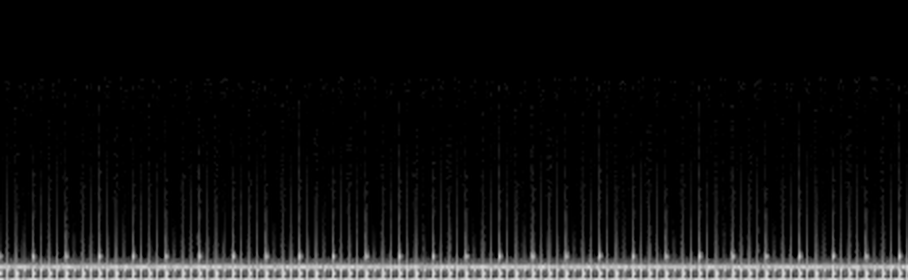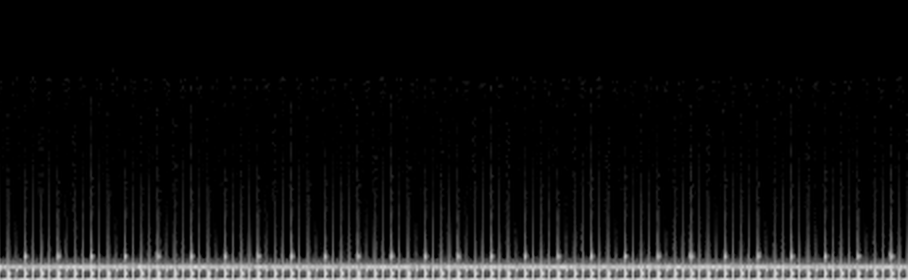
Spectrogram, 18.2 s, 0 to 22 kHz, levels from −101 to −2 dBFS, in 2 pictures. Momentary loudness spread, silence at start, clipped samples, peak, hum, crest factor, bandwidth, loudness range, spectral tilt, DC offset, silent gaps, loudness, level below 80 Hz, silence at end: 1 LU; 0 s; under 0.1%; -4 dBFS; none; 14 dB; 2.3 kHz; 0 LU; -12 dB/octave; under 0.1%; none; -25 LUFS; -24 dBFS; 0 s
